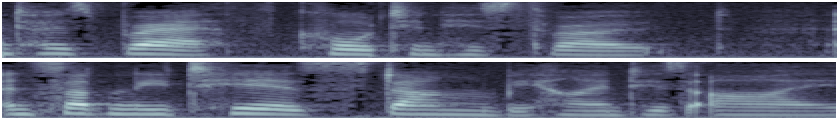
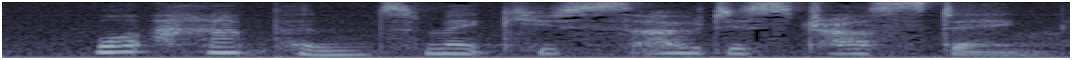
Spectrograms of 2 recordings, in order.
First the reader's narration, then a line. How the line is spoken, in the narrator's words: he whispered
